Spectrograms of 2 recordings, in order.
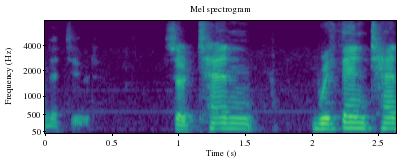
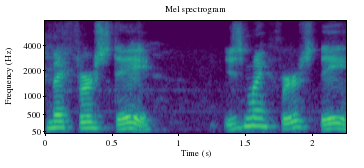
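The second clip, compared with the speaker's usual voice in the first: jokey put-on Canadian accent, pitched up; 5 semitones higher than usual. Playing someone on their first day, canadian accent. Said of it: "that's like my Canadian accent".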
